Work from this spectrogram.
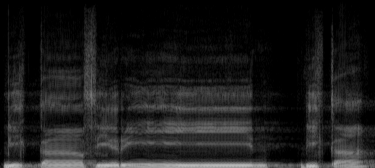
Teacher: Bikafirin, bika ka alif kecil di atas 2 harokat mad tabi'i. Firin bertemunya mat dengan huruf hidup yang dibaca waqaf mad arid li sukun, 4 harokat kita panjangkan.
